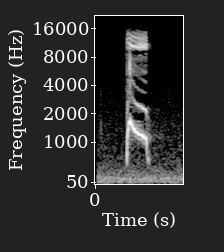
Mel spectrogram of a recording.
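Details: A wild Douglas squirrel on the Ancient Cedars Hike gives a single harsh, squeaky note that slurs downward, scolding the person recording in a defensive telling-off.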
